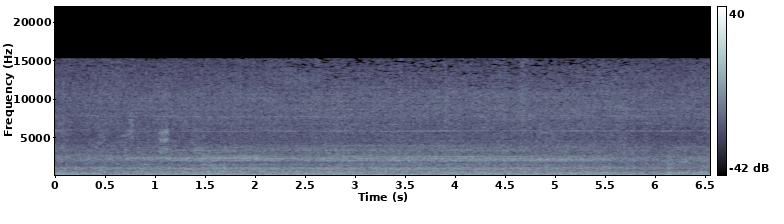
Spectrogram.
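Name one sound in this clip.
A small plane's engine drones loudly and steadily from inside the cabin.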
